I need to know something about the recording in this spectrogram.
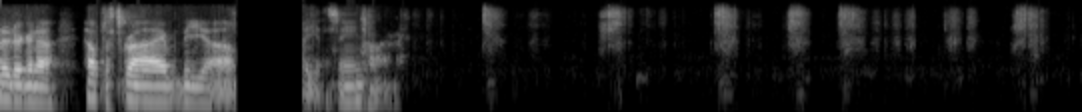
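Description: A felt marker squeaks and scratches across paper in short strokes.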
